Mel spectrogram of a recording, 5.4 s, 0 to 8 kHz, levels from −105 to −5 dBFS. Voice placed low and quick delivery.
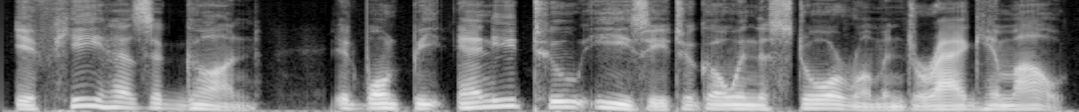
Yes: low, 105 Hz; fast, 220 wpm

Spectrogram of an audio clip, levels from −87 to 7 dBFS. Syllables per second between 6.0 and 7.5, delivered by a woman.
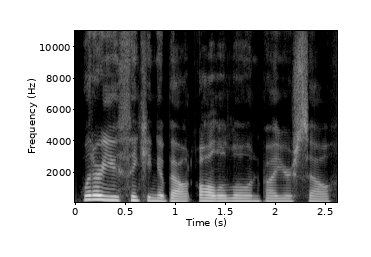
Yes: 6.2 syllables/s; female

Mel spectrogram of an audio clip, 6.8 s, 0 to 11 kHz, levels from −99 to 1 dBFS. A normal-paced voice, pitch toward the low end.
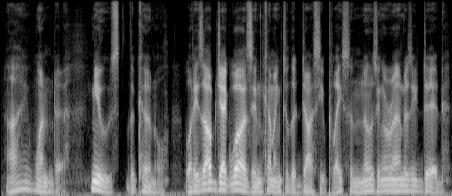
Yes: average, 185 wpm; very low, 90 Hz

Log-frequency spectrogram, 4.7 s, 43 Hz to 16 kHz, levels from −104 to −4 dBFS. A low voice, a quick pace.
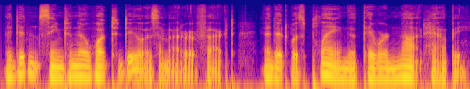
Yes: low, 100 Hz; fast, 280 wpm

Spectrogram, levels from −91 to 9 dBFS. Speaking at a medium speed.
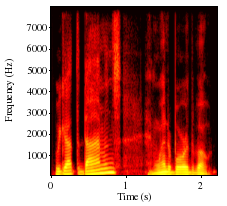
No: fast, 245 wpm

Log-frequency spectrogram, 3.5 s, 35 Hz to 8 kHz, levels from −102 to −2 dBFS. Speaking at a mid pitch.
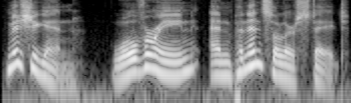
Yes: medium, 170 Hz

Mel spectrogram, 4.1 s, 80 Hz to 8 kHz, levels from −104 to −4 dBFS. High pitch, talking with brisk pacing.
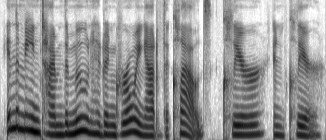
Yes: high, 220 Hz; fast, 235 wpm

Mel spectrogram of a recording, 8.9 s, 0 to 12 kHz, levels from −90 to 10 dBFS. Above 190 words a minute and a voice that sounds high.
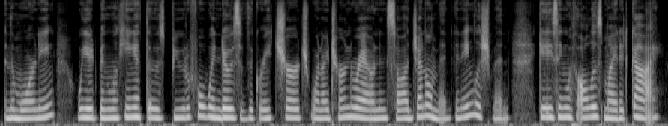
Yes: average, 200 wpm; high, 240 Hz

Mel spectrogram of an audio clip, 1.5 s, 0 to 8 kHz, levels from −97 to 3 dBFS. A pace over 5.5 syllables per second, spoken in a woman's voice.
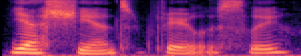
Yes: 6.0 syllables/s; female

